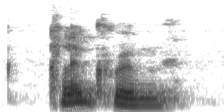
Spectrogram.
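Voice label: "cloakroom", British English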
